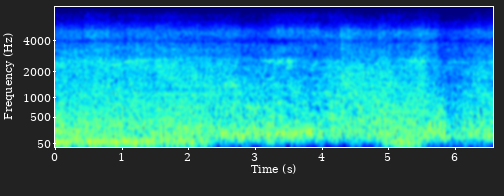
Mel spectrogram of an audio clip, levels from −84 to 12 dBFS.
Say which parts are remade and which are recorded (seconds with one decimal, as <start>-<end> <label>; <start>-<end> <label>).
0.0-3.2 recorded; 3.2-4.3 remade; 4.3-6.6 recorded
